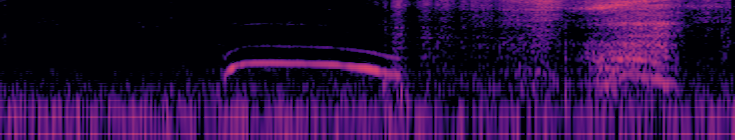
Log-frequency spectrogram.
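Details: A single plaintive kitten cry searching for its mother: a thin drawn-out tone, held steady then sagging at the end, lasting about a second. Low background hum with rustling afterwards.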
